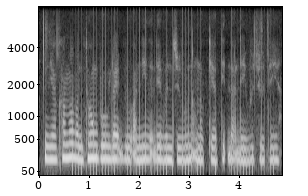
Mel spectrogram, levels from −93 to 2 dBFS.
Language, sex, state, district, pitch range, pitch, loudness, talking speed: Wancho, female, Arunachal Pradesh, Longding, 180-195 Hz, 185 Hz, -18 LUFS, 260 wpm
